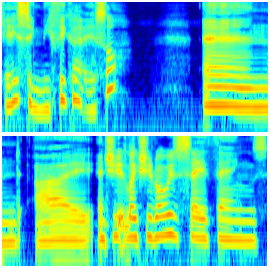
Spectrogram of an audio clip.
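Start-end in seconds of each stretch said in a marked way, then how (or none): 0.0-1.2 Spanish, questioning rise at the end on eso. Retelling how a coworker asked something: imitating coworker's questioning rise. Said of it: "with a question mark at the end".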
